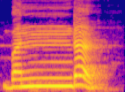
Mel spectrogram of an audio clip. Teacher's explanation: जो ये न का साउंड है वो आपके नाक से निकल रहा है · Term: अनुस्वार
